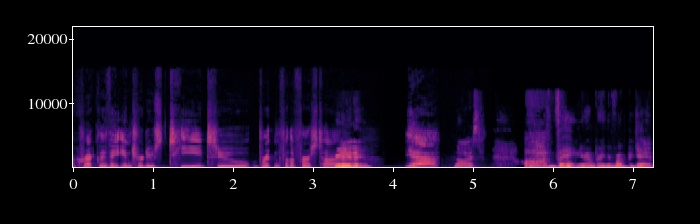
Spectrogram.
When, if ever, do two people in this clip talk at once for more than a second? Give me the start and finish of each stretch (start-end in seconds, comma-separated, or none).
none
